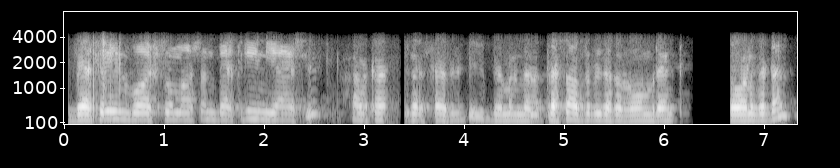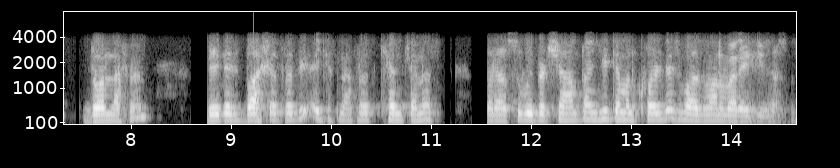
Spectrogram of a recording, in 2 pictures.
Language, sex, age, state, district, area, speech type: Kashmiri, male, 45-60, Jammu and Kashmir, Ganderbal, rural, conversation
